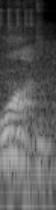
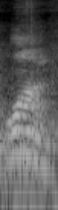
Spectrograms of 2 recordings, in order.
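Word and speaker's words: Waun: Is it Juan? Abe Juan? Spell it. W-A-U-N. Like Obi-Wan Kenobi.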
